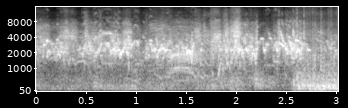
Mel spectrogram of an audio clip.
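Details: A flock of pet budgies squawks and chirps in a continuous stream of buzzy, high warbled notes, slightly rougher toward the end.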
